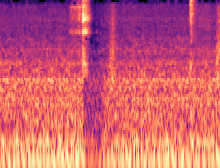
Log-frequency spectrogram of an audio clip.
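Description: Peterbilt truck's diesel engine idling steadily, heard inside the cab as a low rumble, with a couple of light clicks about a second in and near the end.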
